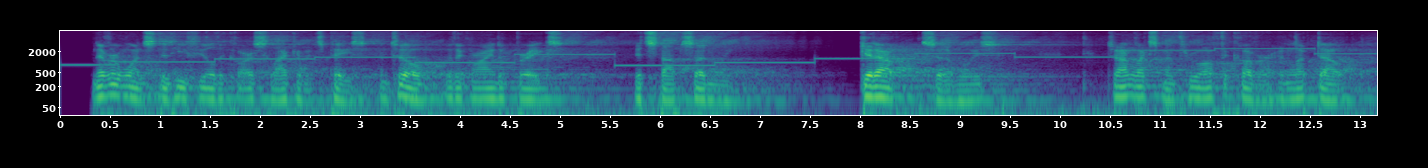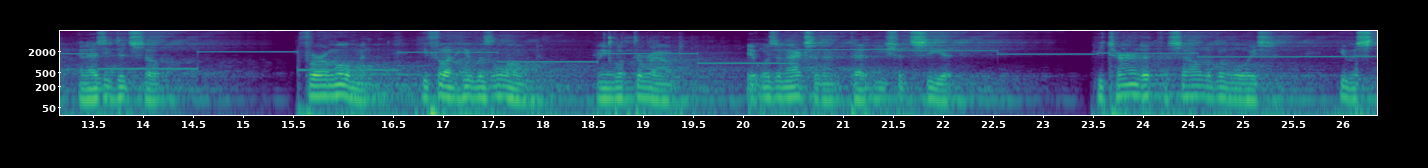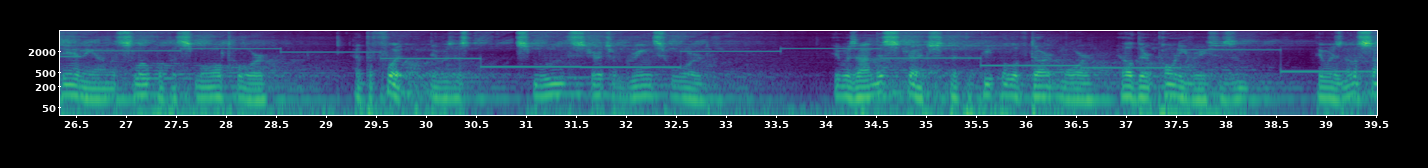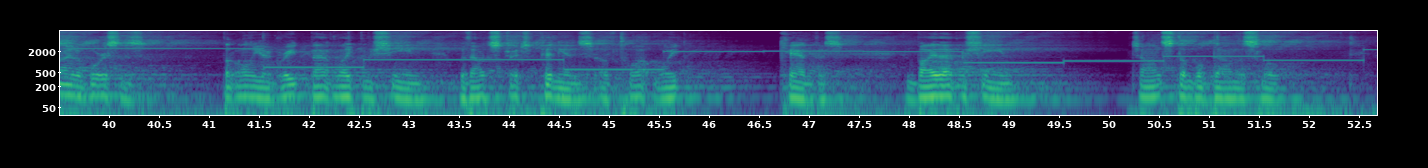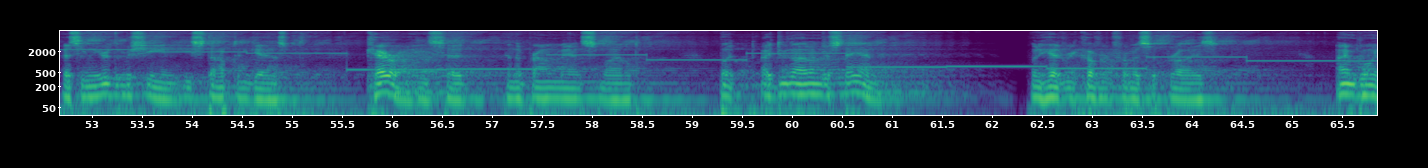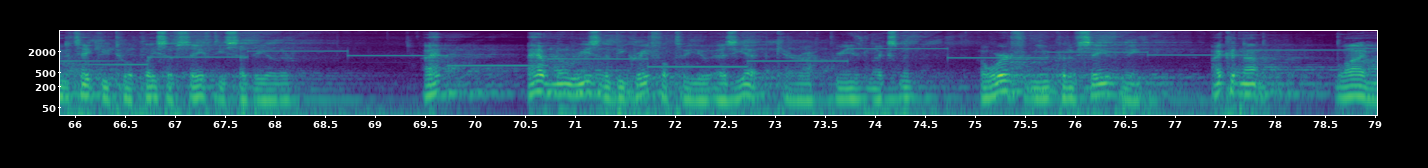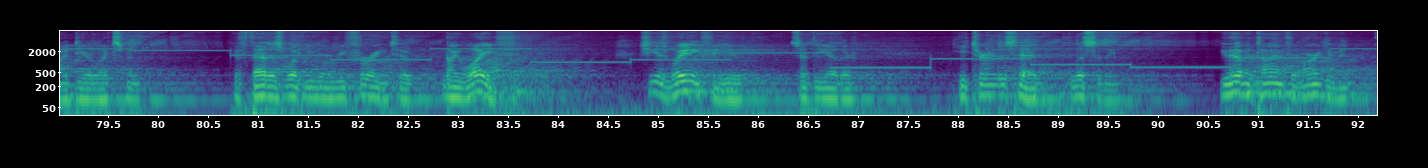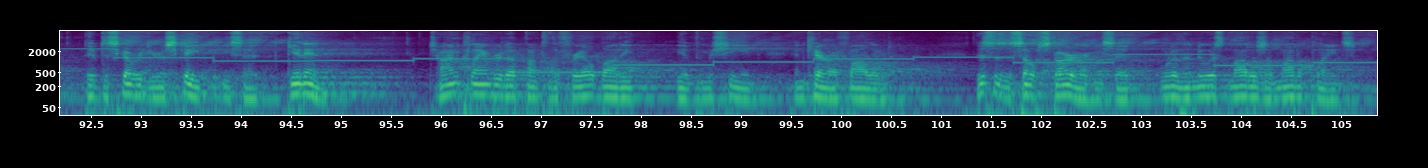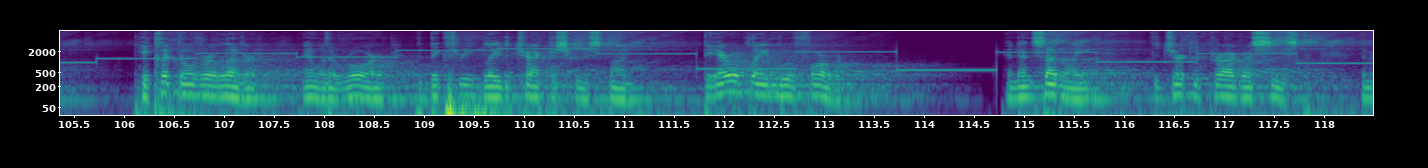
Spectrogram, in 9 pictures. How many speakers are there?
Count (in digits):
1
